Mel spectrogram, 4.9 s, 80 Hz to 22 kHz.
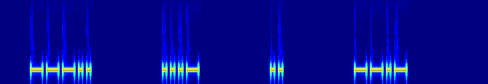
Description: Morse code, heard as a keyed tone, about 30 wpm, spaced as for 10 wpm, 700 Hz. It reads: 8VIQ
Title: USA Call Signs - 6 Characters - 6x Character Spacing - 30wpm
